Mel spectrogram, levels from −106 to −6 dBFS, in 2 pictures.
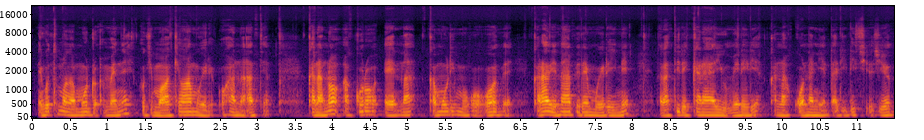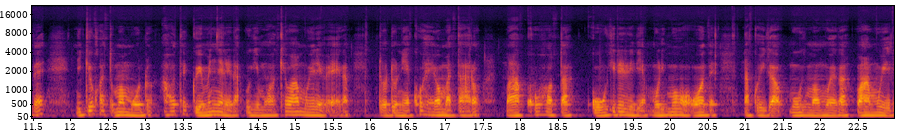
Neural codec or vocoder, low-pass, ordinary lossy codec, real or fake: none; none; none; real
